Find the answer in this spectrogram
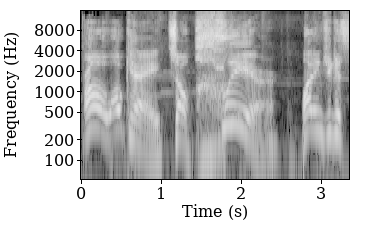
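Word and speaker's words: Llŷr: Think more Shakespeare's king, less Star Wars princess.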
